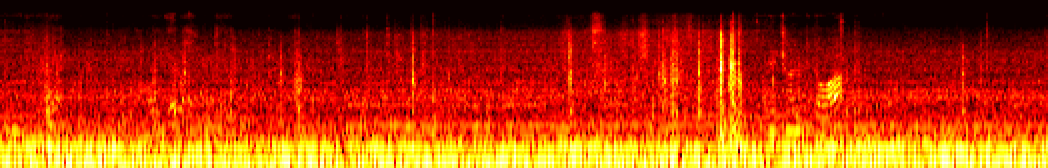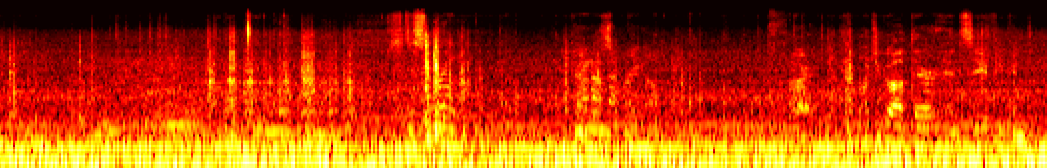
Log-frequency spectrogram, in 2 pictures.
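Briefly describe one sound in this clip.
A heavy diesel engine rumbles steadily up close.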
